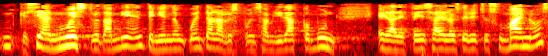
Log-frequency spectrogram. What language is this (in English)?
Spanish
